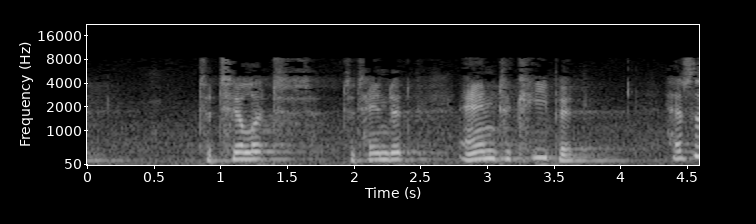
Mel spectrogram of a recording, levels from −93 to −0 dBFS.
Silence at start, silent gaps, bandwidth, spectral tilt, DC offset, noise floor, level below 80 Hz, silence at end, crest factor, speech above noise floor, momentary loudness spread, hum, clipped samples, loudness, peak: 0 s; none; 8.8 kHz; -6 dB/octave; under 0.1%; -52 dBFS; -58 dBFS; 0 s; 20 dB; 22 dB; 19 LU; none; under 0.1%; -30 LUFS; -12 dBFS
